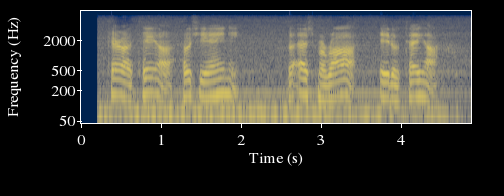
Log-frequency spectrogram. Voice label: voice, hebrew language; Psalm 119:146; kerateeha hoshee'aynee, ve'eshmerah aydoteyha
